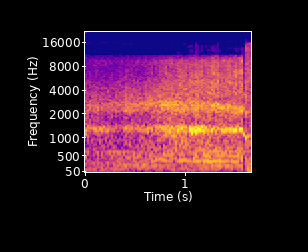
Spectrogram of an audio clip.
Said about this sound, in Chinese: 一辆汽车从后面飞驰而来。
